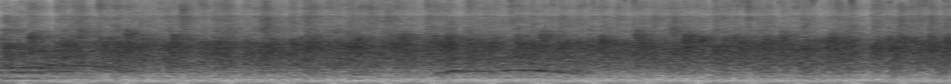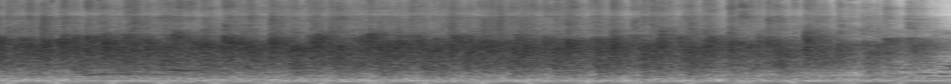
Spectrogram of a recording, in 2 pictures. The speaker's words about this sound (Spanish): Denle un aplauso a Dios.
